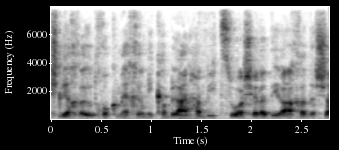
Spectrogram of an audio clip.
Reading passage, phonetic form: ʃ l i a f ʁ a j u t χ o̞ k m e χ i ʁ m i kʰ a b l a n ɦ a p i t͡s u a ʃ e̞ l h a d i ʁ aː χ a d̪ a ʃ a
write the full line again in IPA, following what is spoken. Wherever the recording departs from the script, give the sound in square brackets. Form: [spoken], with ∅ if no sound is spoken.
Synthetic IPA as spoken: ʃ l i a [χ] ʁ a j u t χ o̞ k m e χ [e] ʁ m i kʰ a b l a n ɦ a [b] i t͡s u a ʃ e̞ l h a d i ʁ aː χ a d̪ a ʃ a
